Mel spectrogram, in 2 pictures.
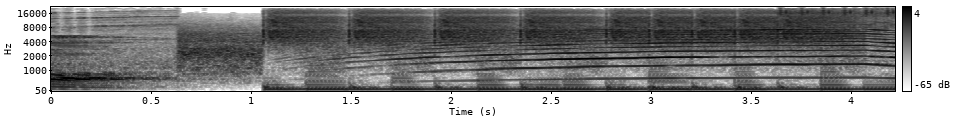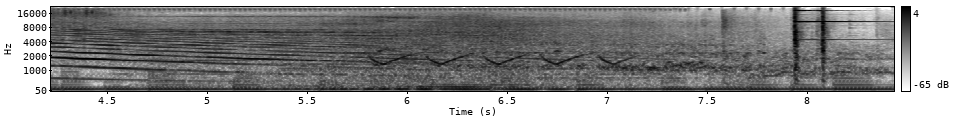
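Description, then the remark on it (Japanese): Loud electronic intro music made in GarageBand, with a steady beat and droning bass, a long rising synth sweep, and a warbling, siren-like synth line near the end, played without any talking. “さてね音楽変えてみましたよすごいねガレージバンドもう素人からしたらですねもう何でもできるなーみたいなもう持て余すぐらいですよ”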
